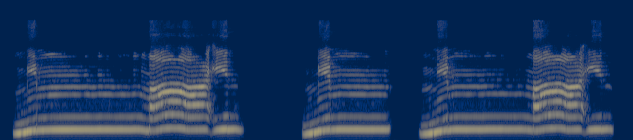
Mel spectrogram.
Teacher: دونوں ہونٹوں کو آپس میں ملا رہے ہیں اور اس آواز کو ناک میں لے جا رہے ہیں، غنہ بھی ہو رہا ہے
